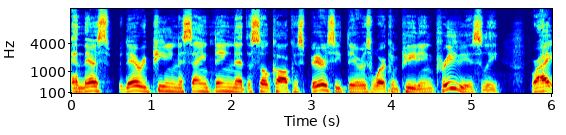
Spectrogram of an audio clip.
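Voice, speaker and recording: A man's unremarkable speaking voice, medium in pitch with ordinary pitch variation, at a moderate pace in a very clean recording with a silent background and a dry, close sound with no echo. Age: 30s. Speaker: thought leader and blockchain enthusiast. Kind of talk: casual chat.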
